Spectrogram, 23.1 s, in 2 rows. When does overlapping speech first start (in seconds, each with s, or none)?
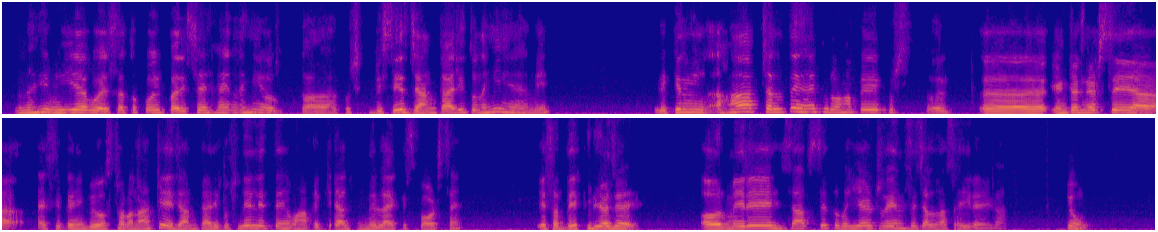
none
